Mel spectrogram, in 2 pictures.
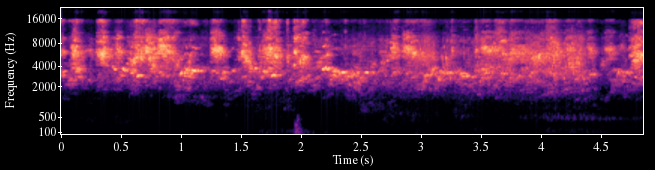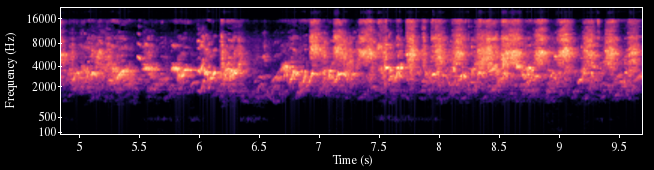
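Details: Several pet budgerigars kept together, chattering continuously in a dense, overlapping mix of high twittering, scratchy warbles and chirps throughout, with a brief low thump near two seconds and some faint lower murmurs.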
